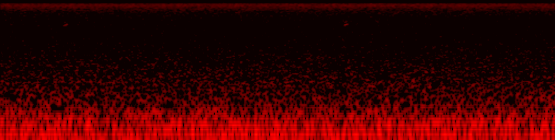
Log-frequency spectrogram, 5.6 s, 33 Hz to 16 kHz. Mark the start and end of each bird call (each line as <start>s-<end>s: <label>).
0.6s-0.7s: White-crowned Sparrow (Zonotrichia leucophrys)
3.4s-3.5s: White-crowned Sparrow (Zonotrichia leucophrys)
